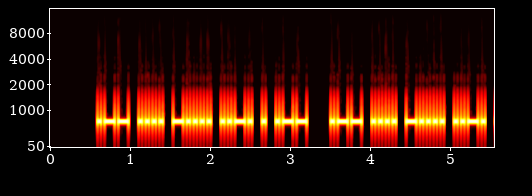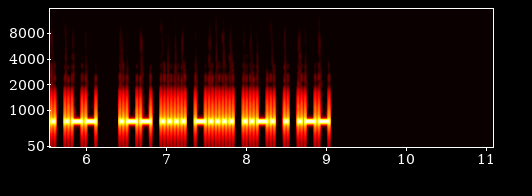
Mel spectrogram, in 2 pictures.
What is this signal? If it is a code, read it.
Morse code, heard as a keyed tone, about 28 wpm, 700 Hz. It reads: WH6FEW WH6FEW WH6FEW
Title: USA Call Signs Repeated 3x 28wpm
